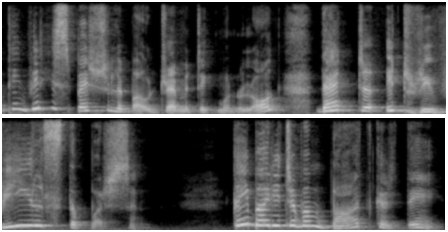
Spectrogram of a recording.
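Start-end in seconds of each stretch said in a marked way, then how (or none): none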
